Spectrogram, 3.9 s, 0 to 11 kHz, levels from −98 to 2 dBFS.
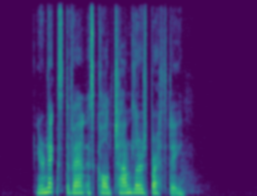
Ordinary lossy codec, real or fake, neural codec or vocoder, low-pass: none; real; none; none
